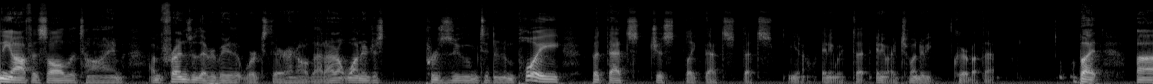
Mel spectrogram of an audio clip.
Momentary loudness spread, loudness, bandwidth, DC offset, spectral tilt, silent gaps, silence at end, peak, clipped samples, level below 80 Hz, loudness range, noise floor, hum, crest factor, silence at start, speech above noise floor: 15 LU; -34 LUFS; 19.5 kHz; under 0.1%; -5 dB/octave; none; 0 s; -12 dBFS; under 0.1%; -52 dBFS; 7 LU; -57 dBFS; none; 22 dB; 0 s; 24 dB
